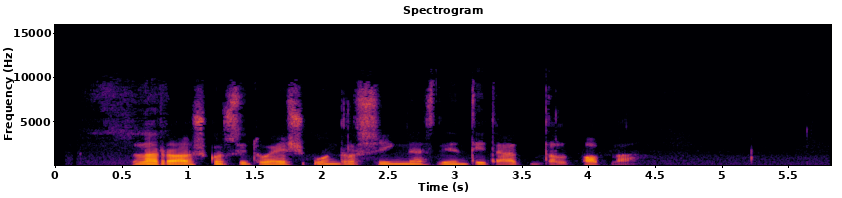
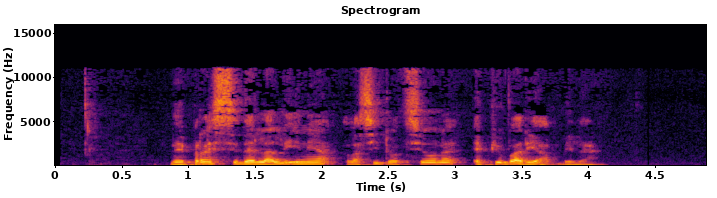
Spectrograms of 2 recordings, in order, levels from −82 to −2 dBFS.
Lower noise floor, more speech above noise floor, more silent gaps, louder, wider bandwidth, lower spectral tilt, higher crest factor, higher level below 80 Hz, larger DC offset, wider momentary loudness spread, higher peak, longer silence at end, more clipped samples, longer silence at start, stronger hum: first, -66 dBFS vs -60 dBFS; about the same, 39 dB vs 41 dB; neither; second, -28 LUFS vs -19 LUFS; second, 10 kHz vs 11.5 kHz; first, -6 dB/octave vs -4.5 dB/octave; first, 24 dB vs 16 dB; about the same, -56 dBFS vs -56 dBFS; neither; second, 11 LU vs 21 LU; about the same, -6 dBFS vs -4 dBFS; first, 1.45 s vs 0.75 s; neither; first, 0.6 s vs 0.2 s; neither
